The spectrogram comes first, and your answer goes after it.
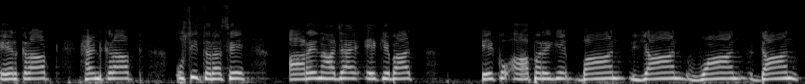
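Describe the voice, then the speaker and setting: A male teacher with a Bihari Hindi accent takes students through English pronunciation drills, pausing on each word and repeating it. His voice sits high and his pace is unhurried. It was recorded dry and close, with a dull lo-fi sound. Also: no echo. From Bihar, India.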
